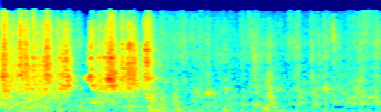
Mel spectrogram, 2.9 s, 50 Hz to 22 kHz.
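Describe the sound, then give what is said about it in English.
A flock of about 140 racing pigeons in a wooden loft on a flat rooftop stirring in alarm, with a burst of rustling wingbeats at the start that settles into soft, low cooing and shuffling. No one speaks. “He's got 140 pigeons here. They're racing birds.”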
